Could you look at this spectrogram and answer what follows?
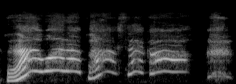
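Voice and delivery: put-on high, slow, crying toddler whine; whining toddler. Little daughter begging mom for a popsicle, high crying whine. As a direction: drag it out like a little girl about to cry. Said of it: "And she'll be like".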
